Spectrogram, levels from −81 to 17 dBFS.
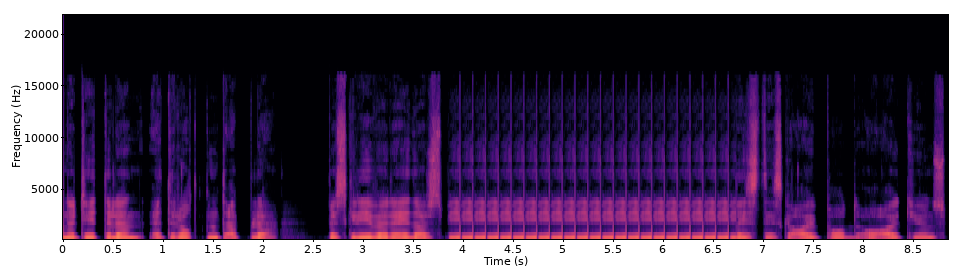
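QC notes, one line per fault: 3.96–6.72 s, broken-record loop: the speech freezes into a stutter as one fragment of about 128 ms repeats exactly, back to back, 22 times for nearly three seconds, giving a rapid mechanical chatter at close to eight repeats per second before normal speech resumes. This is likely a stall in the player, encoder or stream, which kept resending the last fragment it held, so the speech that belonged in that span is lost.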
